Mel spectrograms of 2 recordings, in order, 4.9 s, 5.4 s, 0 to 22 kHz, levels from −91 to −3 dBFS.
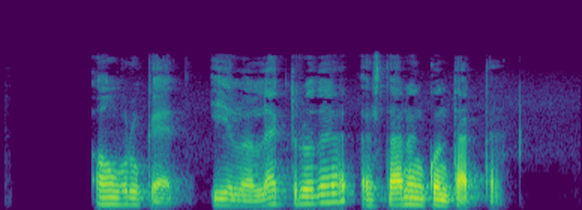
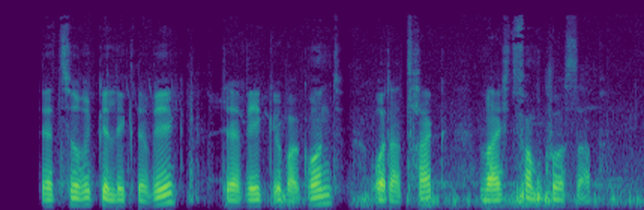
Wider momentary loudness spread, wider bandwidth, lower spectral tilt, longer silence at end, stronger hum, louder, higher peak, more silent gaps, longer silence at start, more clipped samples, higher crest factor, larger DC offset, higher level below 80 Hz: about the same, 12 LU vs 12 LU; second, 7.8 kHz vs 16 kHz; first, -8 dB/octave vs -6.5 dB/octave; first, 0.7 s vs 0 s; neither; first, -19 LUFS vs -28 LUFS; first, 0 dBFS vs -8 dBFS; neither; first, 0.8 s vs 0.35 s; neither; about the same, 20 dB vs 20 dB; neither; first, -60 dBFS vs -74 dBFS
